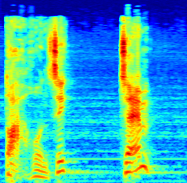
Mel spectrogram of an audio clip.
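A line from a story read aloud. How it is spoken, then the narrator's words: Loud battle cry. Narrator (Vietnamese): Một tiếng hét lớn vang lên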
